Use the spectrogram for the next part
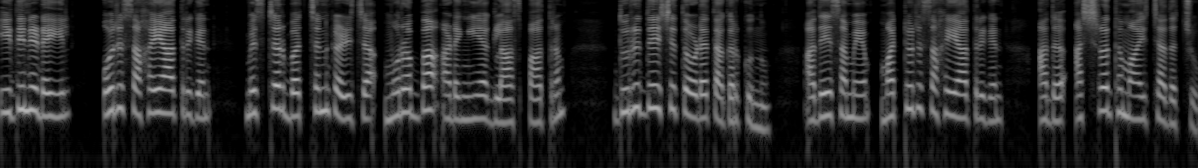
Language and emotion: Malayalam, neutral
